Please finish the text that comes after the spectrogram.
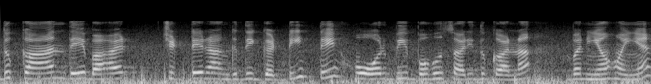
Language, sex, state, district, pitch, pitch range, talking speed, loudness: Punjabi, female, Punjab, Pathankot, 255 Hz, 245-270 Hz, 140 wpm, -15 LUFS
